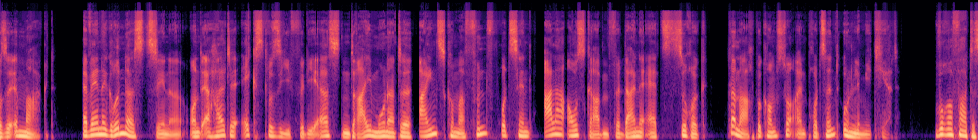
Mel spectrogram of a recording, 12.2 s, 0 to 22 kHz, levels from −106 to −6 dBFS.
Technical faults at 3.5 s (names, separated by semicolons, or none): none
